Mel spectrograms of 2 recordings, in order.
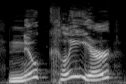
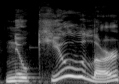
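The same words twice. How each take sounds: First: The word is said as nu-clear. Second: The word is said as nu-cu-lar. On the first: The power is clear of uranium. "power that's clear of uranium" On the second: The power still has uranium in it. "has U because there is still uranium in it"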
